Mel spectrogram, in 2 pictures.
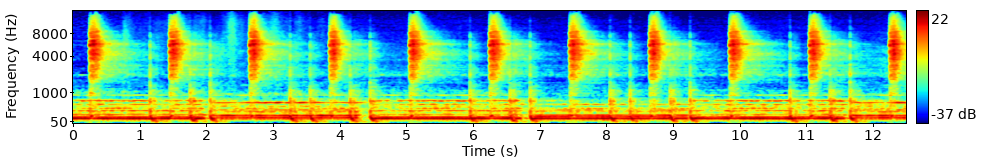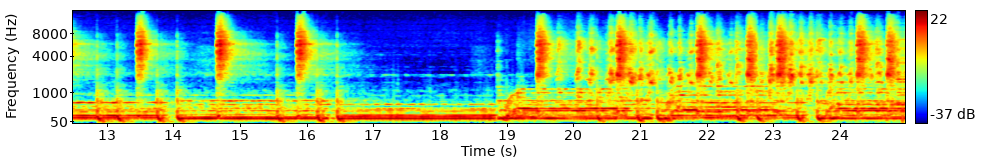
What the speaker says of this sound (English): here's my second keyboard track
